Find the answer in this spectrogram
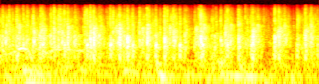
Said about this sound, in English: Unfortunately, Ari Wegner cannot be with us, so let's just give her a huge round of applause.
